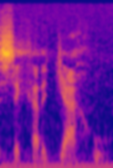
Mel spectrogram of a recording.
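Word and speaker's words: זְכַרְיָהוּ: Zacarías como nombre teóforo en hebreo tendría que pronunciarse sejar yahu vea usted el Primer Ministro de Israel hoy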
